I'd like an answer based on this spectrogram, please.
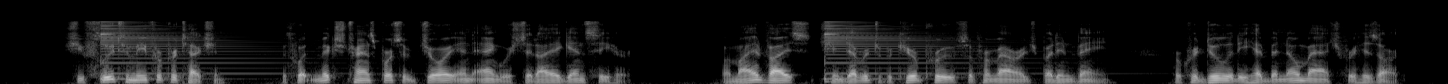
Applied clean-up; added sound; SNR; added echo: none; Acoustic guitar; 18 dB; none.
